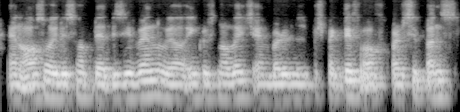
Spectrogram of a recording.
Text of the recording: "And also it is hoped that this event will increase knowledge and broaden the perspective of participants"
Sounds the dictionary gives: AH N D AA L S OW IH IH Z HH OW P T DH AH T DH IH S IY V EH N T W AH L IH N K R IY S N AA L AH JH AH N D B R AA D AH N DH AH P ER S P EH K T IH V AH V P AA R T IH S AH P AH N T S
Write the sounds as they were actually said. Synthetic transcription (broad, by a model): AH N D AA L S OW IH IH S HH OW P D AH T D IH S IY V EH N T W AH L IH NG K R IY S N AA L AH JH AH N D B AA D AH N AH P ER S P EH K T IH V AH F P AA R T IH S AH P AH N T S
